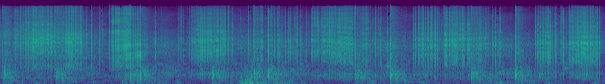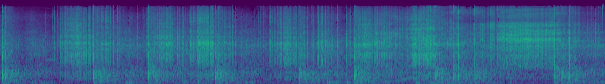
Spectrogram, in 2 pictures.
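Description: Fireworks display: a steady string of bangs and pops from bursting shells, one or two a second, over a continuous crackling hiss from ground fountains. A deeper boom comes about three seconds in.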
